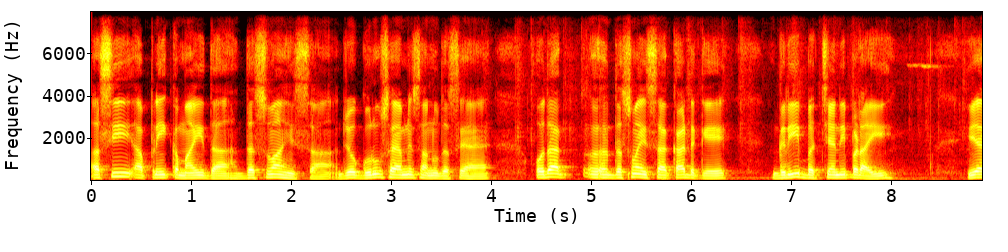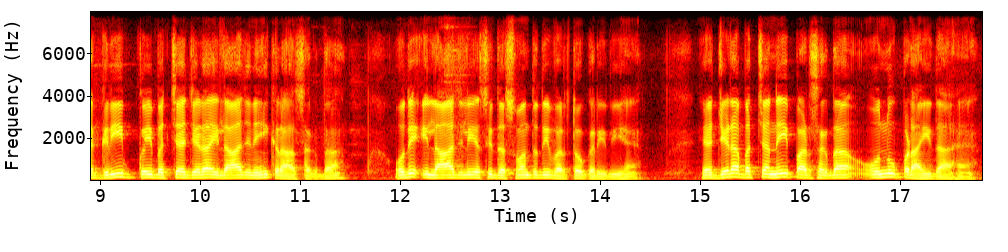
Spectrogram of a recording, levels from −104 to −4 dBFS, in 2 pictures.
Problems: background sounds at intervals, background conversations at intervals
